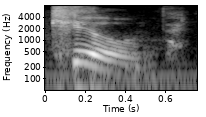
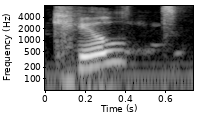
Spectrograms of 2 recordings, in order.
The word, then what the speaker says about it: killed: all right but here you want to make sure that uh that you pronounce that as a d okay because right now you're saying Kilt and pronouncing that like a t all right this is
